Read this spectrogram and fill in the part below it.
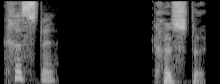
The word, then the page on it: christel: German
